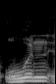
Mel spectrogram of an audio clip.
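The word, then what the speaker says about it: Aaen: Also äh, Owen ist ein Familienname. Dänisch spricht man Doppel A wie O aus und, und deshalb eigentlich sagen die Dänen, sogar Daumaohn.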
